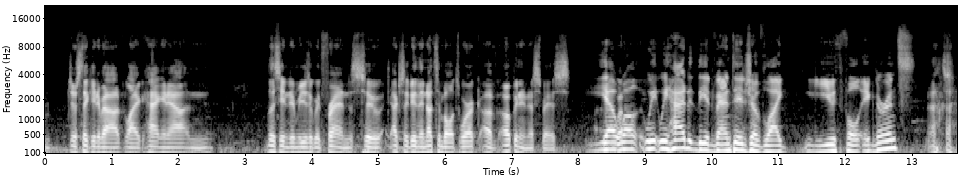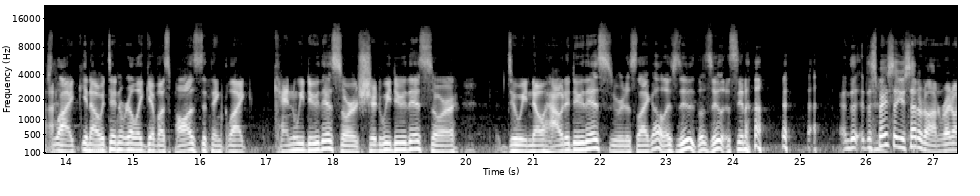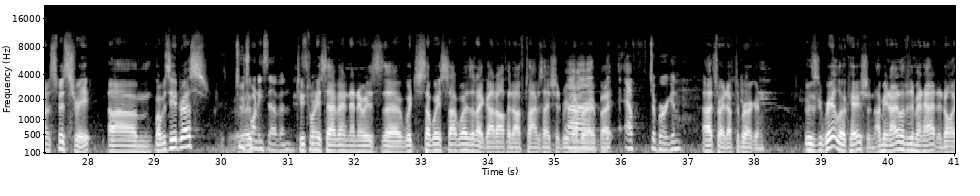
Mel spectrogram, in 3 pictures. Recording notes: THE HALCYON ARCHIVES 20th Anniversary Panel. Recorded at the new Halcyon location at 53 Broadway in Williamsburg.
